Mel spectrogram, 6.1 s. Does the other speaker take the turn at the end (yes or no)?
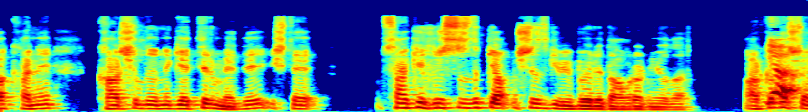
no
